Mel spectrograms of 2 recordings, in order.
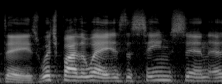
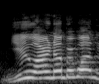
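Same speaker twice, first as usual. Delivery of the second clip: mock flattery; 11 semitones higher, 7 dB louder than usual. Mock speech to wife Beth.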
